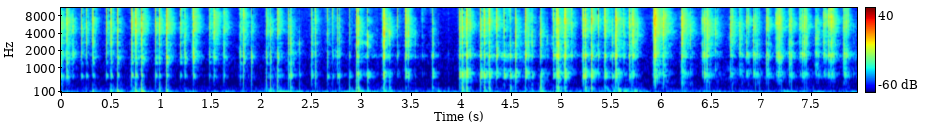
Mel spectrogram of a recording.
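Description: A blue and green metal aerosol can of shaving foam with a white cap, at least partly full, is held in both hands and tapped and scratched with long painted nails along its body and cap. Rapid, bright clicking taps and scratchy strokes follow one another closely, each dying away almost at once, with a faint hollow metallic tone.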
